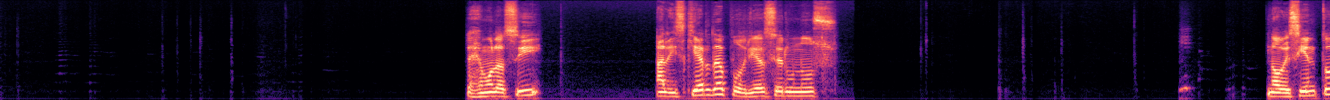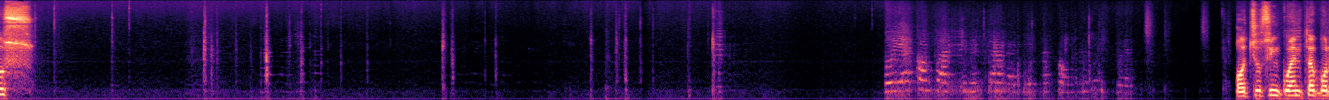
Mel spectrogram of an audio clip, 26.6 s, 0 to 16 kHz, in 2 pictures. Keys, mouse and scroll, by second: 1.3 Delete, 1.7 7, 2.0 Return, 6.5 click, 8.1-10.4 typing, 11.0 Return, 13.3 click, 14.2 click, 15.5 Left, 15.7-17.9 typing, 19.2 typing, 19.4 Return, 21.3-24.4 typing, 21.5 click.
